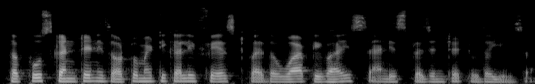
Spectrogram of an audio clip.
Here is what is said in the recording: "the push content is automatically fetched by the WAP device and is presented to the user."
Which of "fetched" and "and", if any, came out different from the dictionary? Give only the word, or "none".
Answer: fetched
